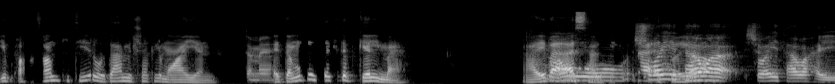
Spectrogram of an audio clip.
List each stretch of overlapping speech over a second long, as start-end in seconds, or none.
5.4-7.1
